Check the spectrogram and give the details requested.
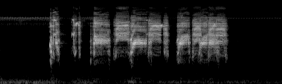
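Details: Black francolin, a caged contest bird, giving a loud harsh grating call of five rasping notes over about two seconds, the middle and last notes longest, clear and close.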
